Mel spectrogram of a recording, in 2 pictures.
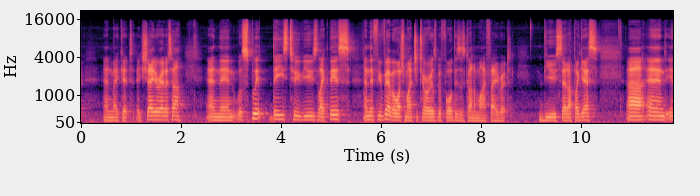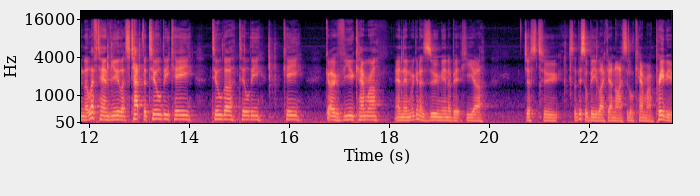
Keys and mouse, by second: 0.2 click, 4.0 click, 7.6 click, 8.6 click, 11.6 middle click, 12.4 `, 15.6 `, 18.0 click, 18.0 n, 18.4 ctrl+middle click, 21.1 shift+middle click, 21.7 ctrl+middle click.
